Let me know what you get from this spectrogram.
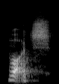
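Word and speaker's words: watch: वॉच, वॉच कहना चाहिए बट टी आपका साइलेंट है, इसलिए इसको हम कहते हैं वॉच।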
